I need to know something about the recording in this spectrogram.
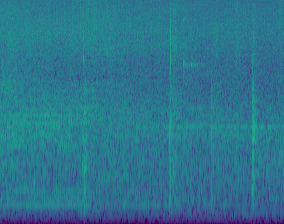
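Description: Quiet outdoor street ambience: a steady background hiss with a low hum that fades out about a second and a half in, and three sharp clicks spaced about a second and a quarter apart.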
